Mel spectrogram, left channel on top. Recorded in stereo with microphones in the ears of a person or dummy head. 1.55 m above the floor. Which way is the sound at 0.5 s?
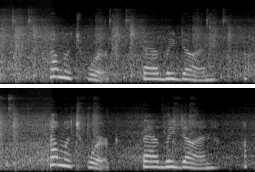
30° right (ahead or behind).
